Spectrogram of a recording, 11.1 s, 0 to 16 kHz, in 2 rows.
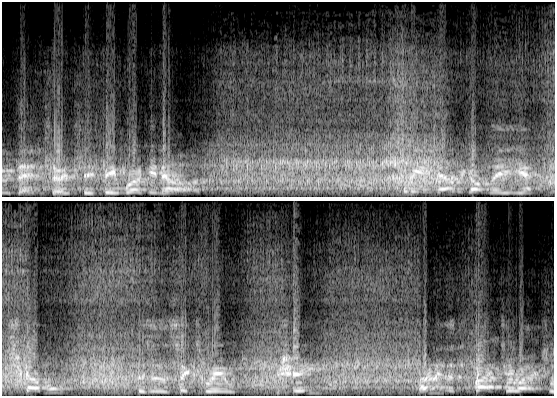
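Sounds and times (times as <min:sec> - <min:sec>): diesel lorry engine running: 0:00.0 - 0:11.0.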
